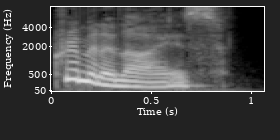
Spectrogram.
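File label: "criminalize", British English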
